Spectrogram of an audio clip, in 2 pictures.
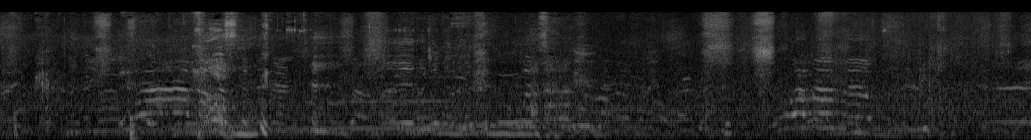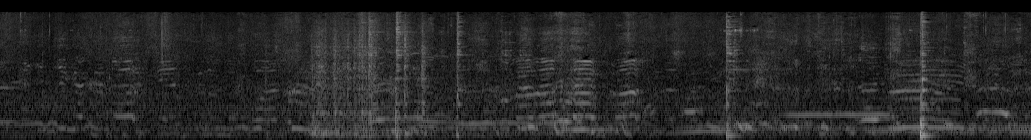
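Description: A woman sobs and wails nearby.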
